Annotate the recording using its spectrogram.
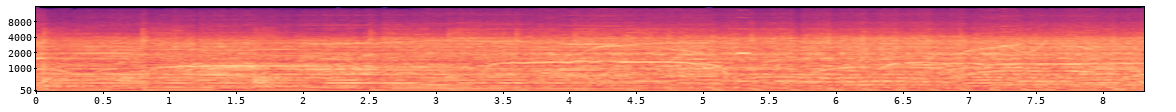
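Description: Live rock music: a distorted electric guitar holds notes that bend and slide up and down in pitch over a steady low bass note.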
